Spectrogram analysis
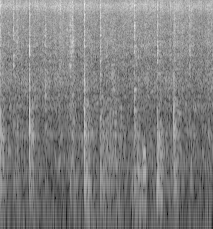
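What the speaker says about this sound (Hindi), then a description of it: "अभी दोस्तों मैं लाल होने तक इसको चलाऊंगी" Soybean and potato curry being stirred and fried in a pan, with a steady hiss of sizzling broken by repeated sharp scrapes of the spoon every half second or so, close and moderately loud.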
